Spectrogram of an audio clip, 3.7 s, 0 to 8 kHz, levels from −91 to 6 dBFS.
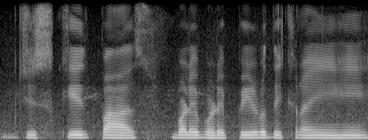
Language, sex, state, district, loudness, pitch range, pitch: Hindi, female, Madhya Pradesh, Bhopal, -18 LUFS, 150-165 Hz, 160 Hz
